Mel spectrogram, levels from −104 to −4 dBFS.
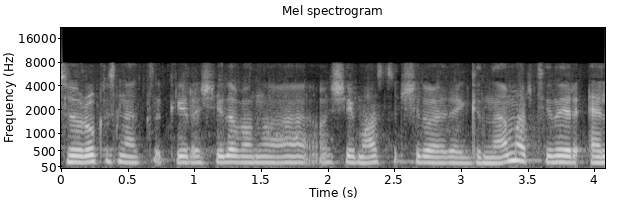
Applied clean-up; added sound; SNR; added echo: neural separator model SepFormer DNS4.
